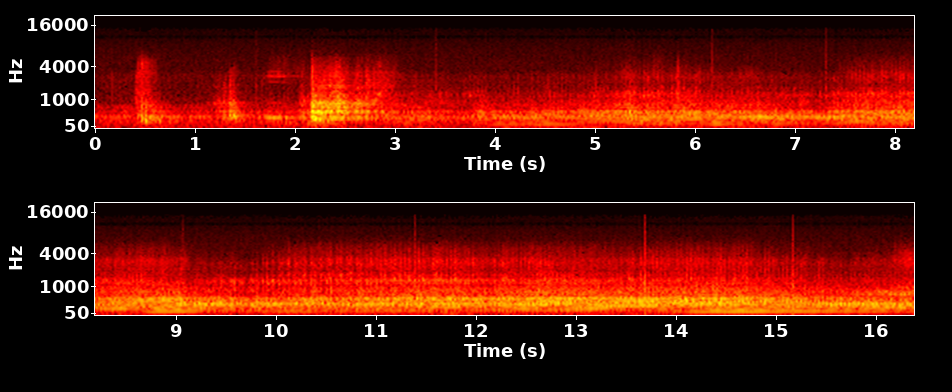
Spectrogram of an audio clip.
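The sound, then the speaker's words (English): A few sharp door clunks, then a taxi cab's engine rumbles into motion and drives a passenger on toward the airport, a steady low throaty drone that swells slightly as it gathers speed. “Cab! Hey, cabby! take me to the airport, driver.”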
